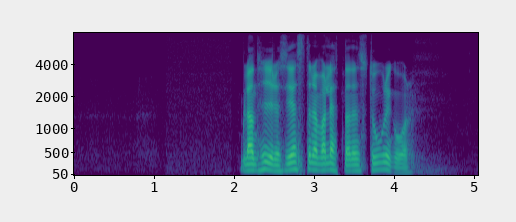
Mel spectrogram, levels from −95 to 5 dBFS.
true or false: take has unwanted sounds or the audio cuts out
false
